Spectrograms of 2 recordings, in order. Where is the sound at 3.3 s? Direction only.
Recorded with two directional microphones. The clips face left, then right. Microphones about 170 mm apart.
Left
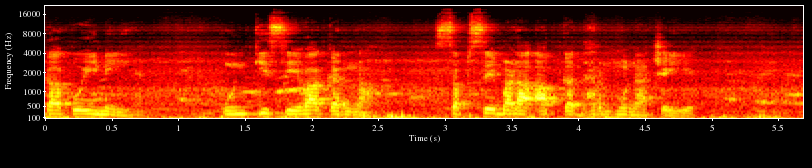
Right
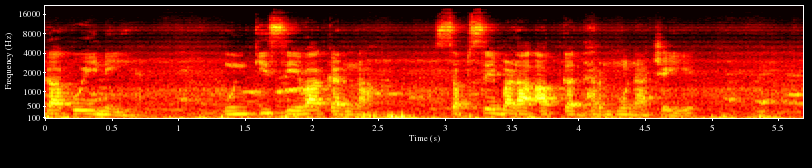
40° left (ahead or behind).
